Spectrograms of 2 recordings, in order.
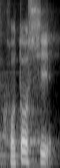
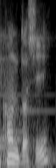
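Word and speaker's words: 今年: the next one is kotoshi kotoshi so here kon actually is changed in its pronunciation ko rei ko depend on this second kanji toshi we don't say kontoshi instead which means this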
